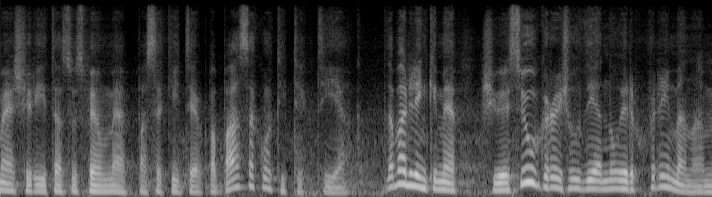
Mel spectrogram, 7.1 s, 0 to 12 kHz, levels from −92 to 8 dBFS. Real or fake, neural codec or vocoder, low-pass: fake; codec, 16 kHz in and 24 kHz out, 0.9 kbps, LongCat-Audio-Codec, fine tuned four codebook decoder; 10.8 kHz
